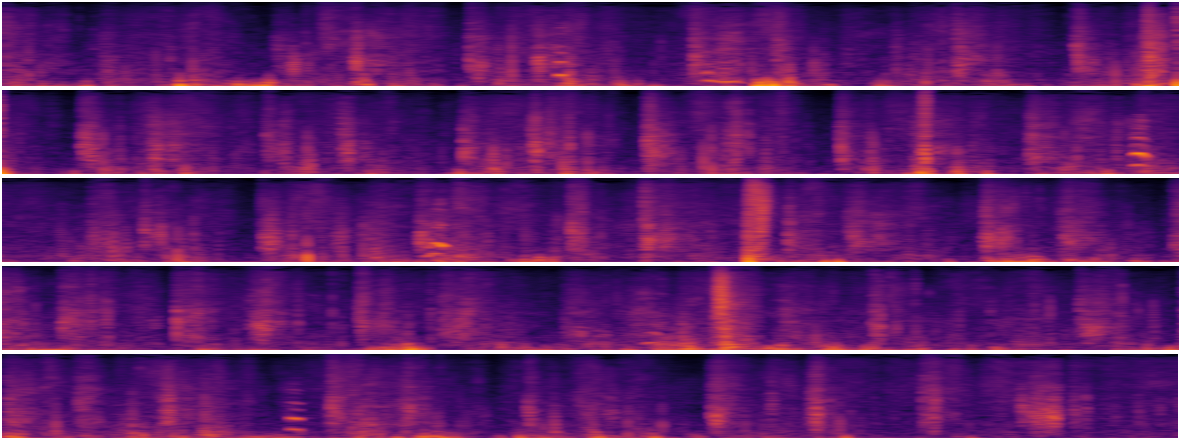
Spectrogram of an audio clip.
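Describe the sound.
Rapid, continuous footfalls of a person galloping on a hobby horse, many quick thumping steps in a bouncy rhythm without pause, with occasional louder stomps.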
